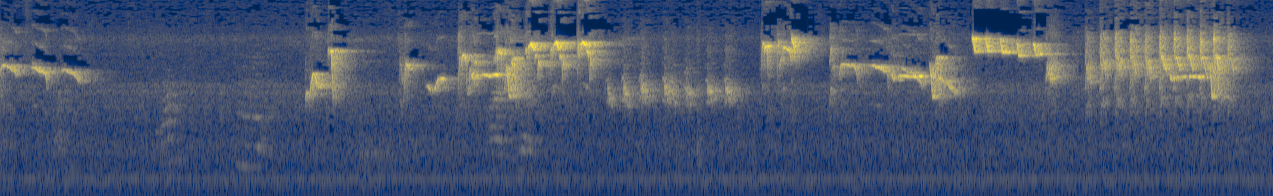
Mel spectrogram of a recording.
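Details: Long-kept adult Javan bush lark in a cage pouring out a varied, fast song of buzzy chirps, falling whistles and mimic-like notes, building to a dense rattling burst at the end; a low hum persists.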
